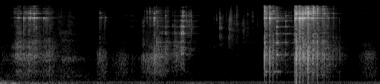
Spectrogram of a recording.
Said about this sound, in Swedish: Det är metalltärningar i en metallskål.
